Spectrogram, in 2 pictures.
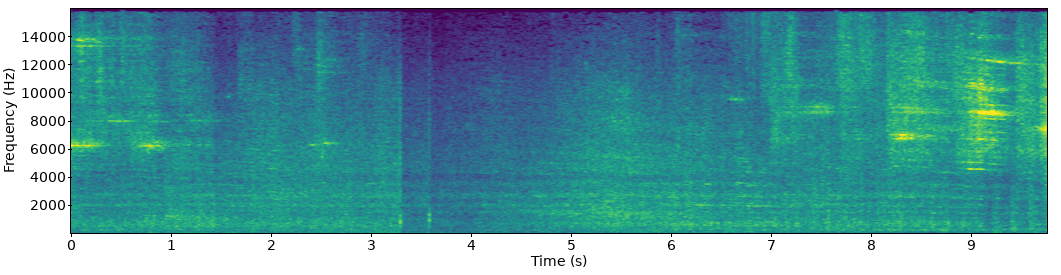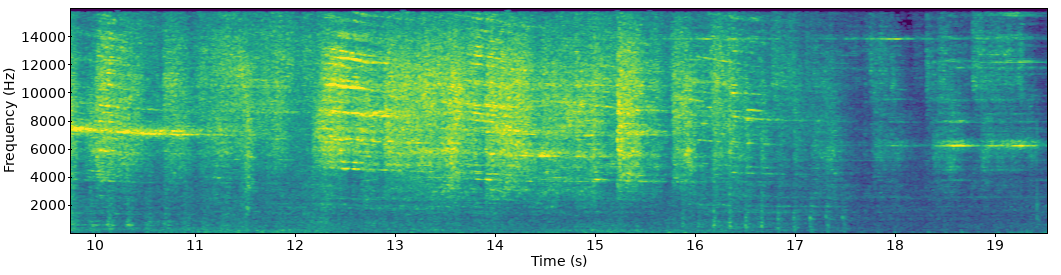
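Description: Intermodal freight train's well cars rolling past: steady rumble and clatter of steel wheels on rail, with brief high-pitched wheel squeals now and then. The noise falls off over the last few seconds as the end of the train goes by.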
